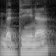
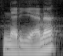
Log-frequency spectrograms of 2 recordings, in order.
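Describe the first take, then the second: First: The name has no extra vowel after 'di'. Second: The name has an extra vowel after 'di'. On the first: The speaker calls it wrong. "not Medina" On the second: The speaker calls it right. "it's Mediana"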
